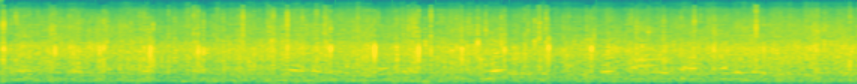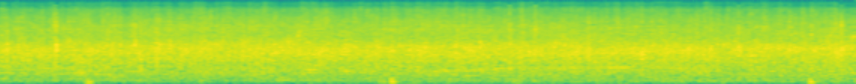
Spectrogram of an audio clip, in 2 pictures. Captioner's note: applause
